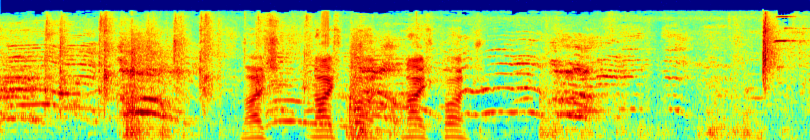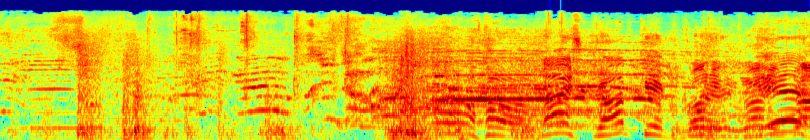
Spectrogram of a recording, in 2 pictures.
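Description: Bodies thud heavily onto a ring mat.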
